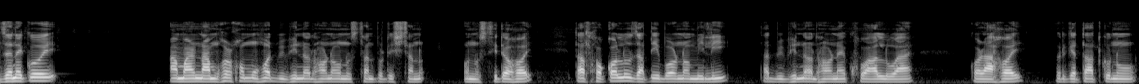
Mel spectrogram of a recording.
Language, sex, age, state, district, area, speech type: Assamese, male, 45-60, Assam, Golaghat, urban, spontaneous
